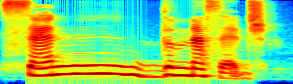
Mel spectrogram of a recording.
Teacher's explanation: But if you are going for that true general American accent, that really precise kind of speech, then you're going to take what we did in the last context. You're really going to sustain that N. And you're going to move right into the D, but this time, because we're going into a consonant, you don't explode the D quite as much. Okay, so you sustain the D, you sustain the N, sustain the D, and then keep your voice going as you move into the next sound.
